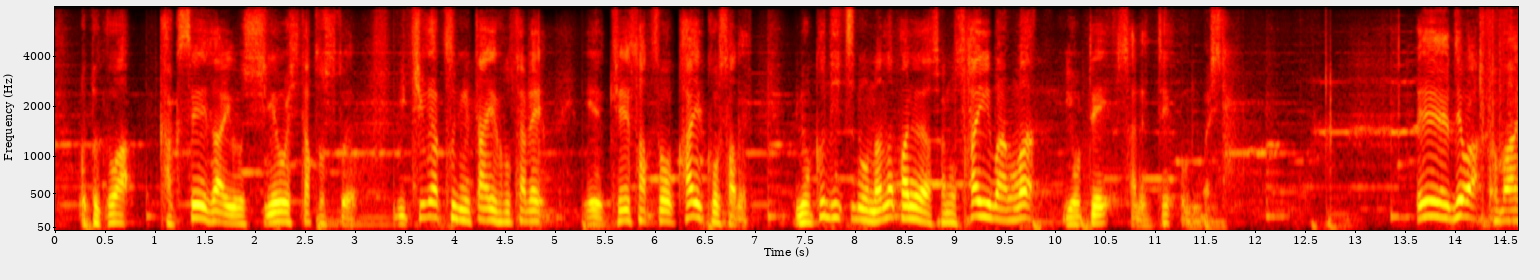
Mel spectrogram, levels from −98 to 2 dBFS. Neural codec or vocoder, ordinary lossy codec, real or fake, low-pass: codec, 16 kHz, 1 kbps, X-Codec, HuBERT features, trained on general audio; none; fake; none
